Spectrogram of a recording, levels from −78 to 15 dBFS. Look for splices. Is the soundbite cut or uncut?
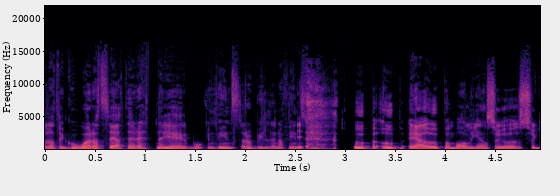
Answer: uncut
